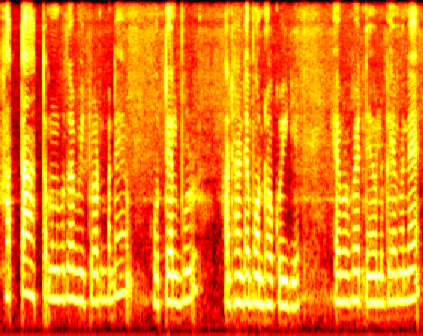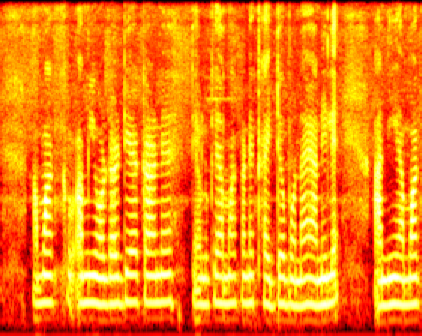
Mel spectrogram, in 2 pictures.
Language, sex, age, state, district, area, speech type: Assamese, female, 30-45, Assam, Charaideo, urban, spontaneous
